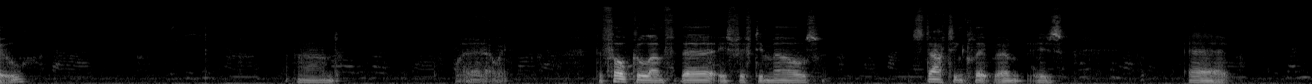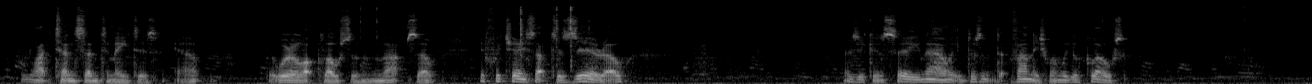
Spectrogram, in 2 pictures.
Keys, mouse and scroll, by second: 16.7 click, 18.1 0, 18.6 Return, 20.1 scroll down 5, 20.9-21.2 scroll up 3, 21.2-21.8 scroll, 22.2 middle click, 22.7 middle click, 23.2 middle click, 23.4 scroll, 25.3 middle click, 25.8-26.2 scroll.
